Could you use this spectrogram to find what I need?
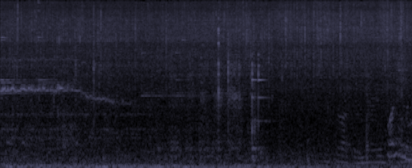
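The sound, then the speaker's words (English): Steady, loud sizzling of wet livers frying in a pan at breakfast: a continuous crackling hiss that runs without a break and with no voices. “The half-forgotten smell of blood as wet livers kiss the pan.”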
